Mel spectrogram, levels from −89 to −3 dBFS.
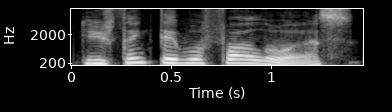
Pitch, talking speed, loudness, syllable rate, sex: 170 Hz, 285 wpm, -17 LUFS, 5.9 syllables/s, male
